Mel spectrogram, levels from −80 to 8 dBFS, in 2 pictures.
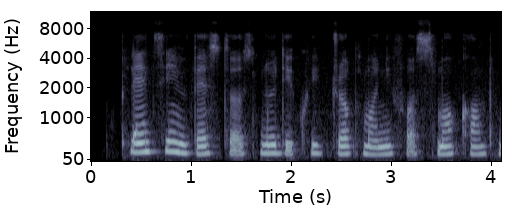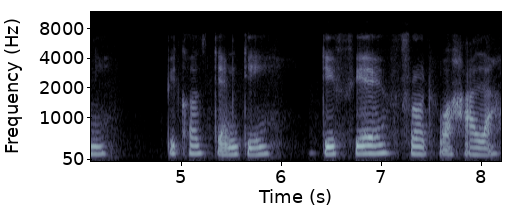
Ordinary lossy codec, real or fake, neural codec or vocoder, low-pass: Opus, 16 kbps; real; none; 7.2 kHz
